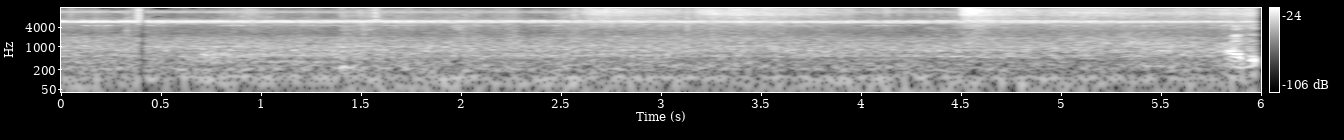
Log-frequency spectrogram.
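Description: Faint, steady high-pitched insect trill, typical of crickets, over a quiet outdoor background. There is a faint click about half a second in and a soft brief rustle a little past four seconds.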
